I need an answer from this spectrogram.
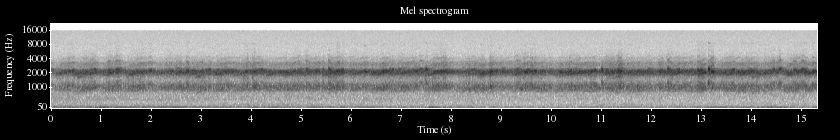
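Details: Spring wetland frogs in full chorus, recorded live with no looping: countless overlapping trills merge into a constant shimmering wall of sound, high and mid-pitched layers holding steady throughout, with only slight swells in loudness.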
